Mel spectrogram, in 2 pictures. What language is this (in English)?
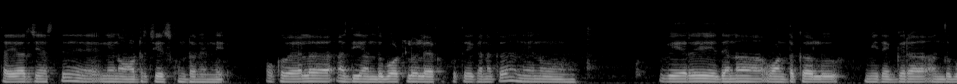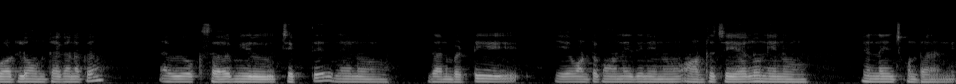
Telugu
